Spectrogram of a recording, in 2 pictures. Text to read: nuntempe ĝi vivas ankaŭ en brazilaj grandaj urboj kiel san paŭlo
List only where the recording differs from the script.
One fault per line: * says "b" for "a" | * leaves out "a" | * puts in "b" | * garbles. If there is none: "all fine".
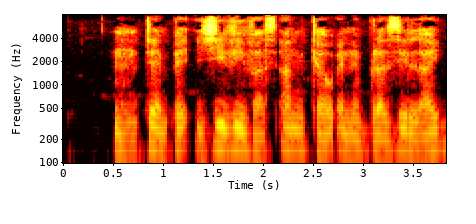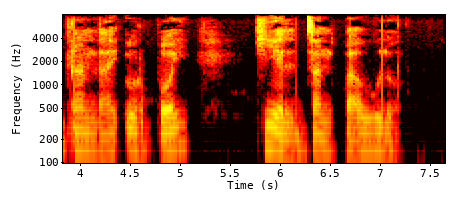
all fine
